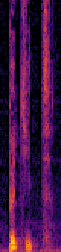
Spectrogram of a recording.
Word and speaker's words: petite: And then when you add this E at the end, you get the sound T, T, petite.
